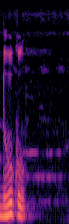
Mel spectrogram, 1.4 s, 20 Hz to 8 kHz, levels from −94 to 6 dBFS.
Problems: none marked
